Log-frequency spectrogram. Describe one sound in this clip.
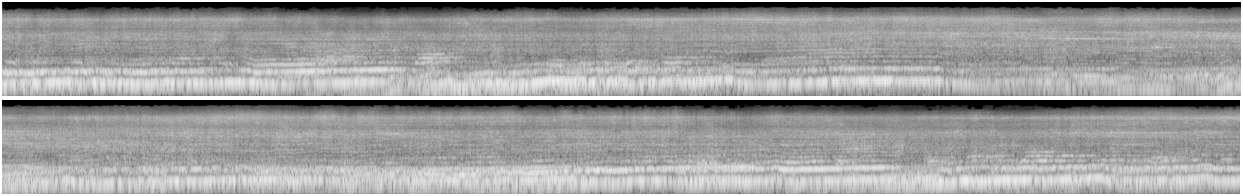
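Motorcycle engines drone and rev nearby outdoors.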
